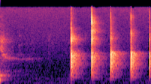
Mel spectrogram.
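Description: One person clapping their hands five times in quick, even succession, about four claps a second, starting about a second in: a one-man round of applause.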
